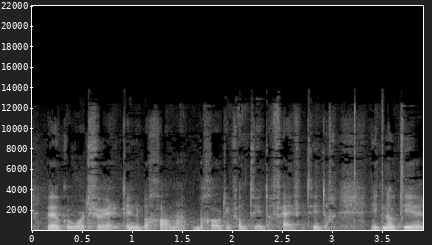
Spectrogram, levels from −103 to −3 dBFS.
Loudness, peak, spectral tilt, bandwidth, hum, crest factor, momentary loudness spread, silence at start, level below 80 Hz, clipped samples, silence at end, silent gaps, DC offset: -32 LUFS; -12 dBFS; -6.5 dB/octave; 13 kHz; none; 20 dB; 9 LU; 0 s; -60 dBFS; under 0.1%; 0 s; none; under 0.1%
